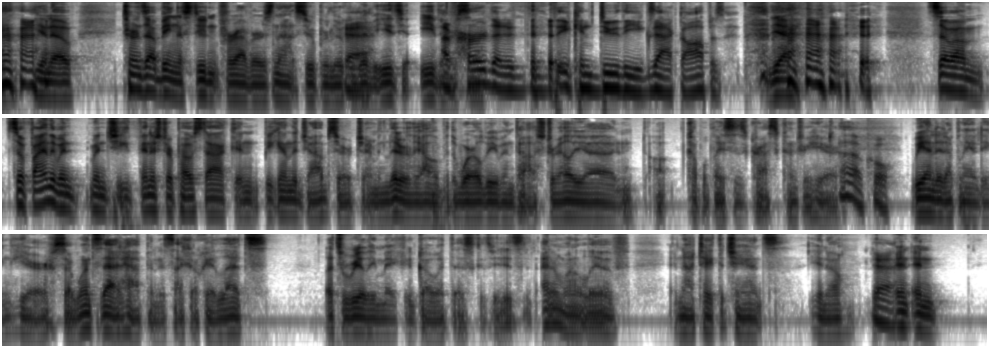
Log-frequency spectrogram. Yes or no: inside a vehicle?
no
